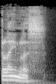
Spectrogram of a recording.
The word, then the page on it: blameless: British English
